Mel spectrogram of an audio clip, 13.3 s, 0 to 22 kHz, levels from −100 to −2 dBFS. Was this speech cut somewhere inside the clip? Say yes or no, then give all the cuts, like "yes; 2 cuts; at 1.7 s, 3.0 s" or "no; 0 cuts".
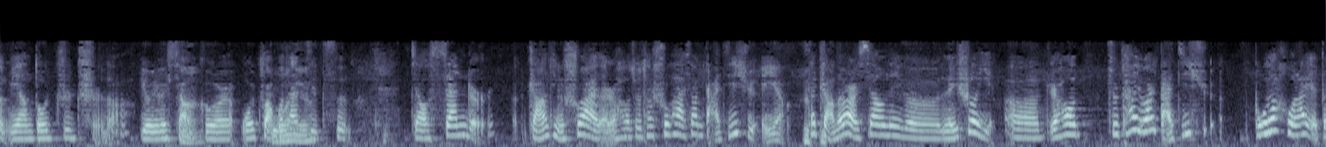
yes; 2 cuts; at 1.3 s, 9.9 s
